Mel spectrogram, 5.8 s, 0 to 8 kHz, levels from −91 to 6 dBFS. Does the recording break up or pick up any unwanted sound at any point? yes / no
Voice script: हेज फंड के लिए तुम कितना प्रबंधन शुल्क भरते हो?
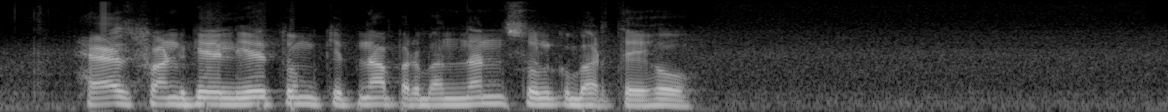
no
